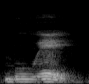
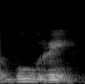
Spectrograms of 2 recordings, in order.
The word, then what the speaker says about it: Bourrée: आज हम लोग हमारा एक नया सॉन्ग सीखने जा रहे हैं जिसका नाम है बुए। हालांकि ये फ्रेंच प्रोनाउंसिएशन है। अगर इंग्लिश में बोले तो बुरे।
